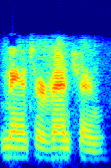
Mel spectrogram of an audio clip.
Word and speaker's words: Mantervention: It's just at Mantervention. So it's spelled like intervention, but with a man in front instead of the I.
